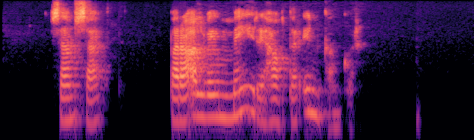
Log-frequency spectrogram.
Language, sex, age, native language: Icelandic, female, 30-39, Icelandic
